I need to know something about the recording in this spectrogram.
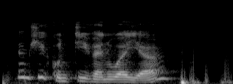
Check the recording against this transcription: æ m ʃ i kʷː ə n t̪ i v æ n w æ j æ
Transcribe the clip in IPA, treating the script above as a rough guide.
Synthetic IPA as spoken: æ m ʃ i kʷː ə n t̪ i v æ n w æ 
